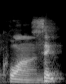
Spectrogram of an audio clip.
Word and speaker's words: Saquon: And Saquon Barkley, is it Saquon? Did I say it right? Saquon.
